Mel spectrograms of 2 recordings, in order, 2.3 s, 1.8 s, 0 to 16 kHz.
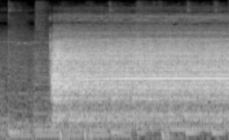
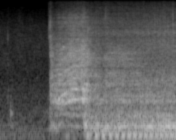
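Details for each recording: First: Old scooter, retried on fresh battery: two long high-pitched whirring bursts, no firing; starter spins without turning the engine, declared cooked, to be replaced with spare starter. Failed starter motor. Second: Old 150cc scooter, dead in the jungle days earlier, now cleaned up with tires aired and cracked plastic glued. It fires at once on the now-working starter button and revs up smoothly, running evenly and starting easily. The kill switch also works.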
